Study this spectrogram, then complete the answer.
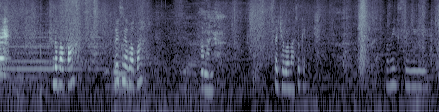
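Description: Young women talk nervously, close by.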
